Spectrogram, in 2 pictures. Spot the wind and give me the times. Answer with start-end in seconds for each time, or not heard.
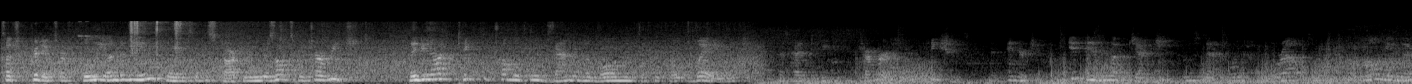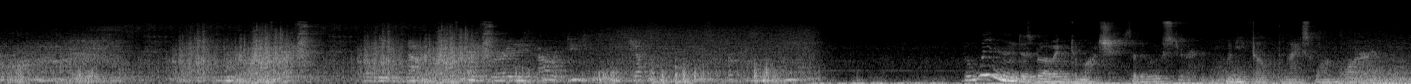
0.0-28.1.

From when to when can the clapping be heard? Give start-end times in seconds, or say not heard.
not heard.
